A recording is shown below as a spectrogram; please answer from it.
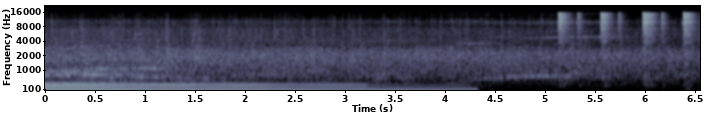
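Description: A band's final chord on electric guitar and bass ringing out and slowly fading, then cut off abruptly about four seconds in, with audience applause underneath.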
